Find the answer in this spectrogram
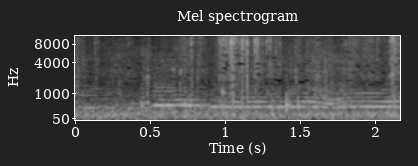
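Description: A flying insect buzzing close by, a steady hum that shifts slightly in pitch, with a few faint clicks of plastic scissors working at a plant stem.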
